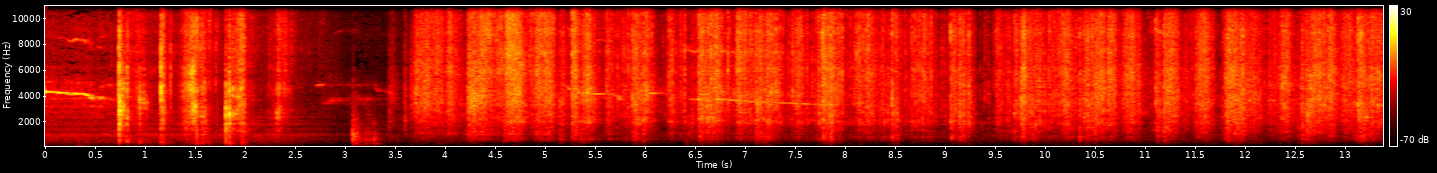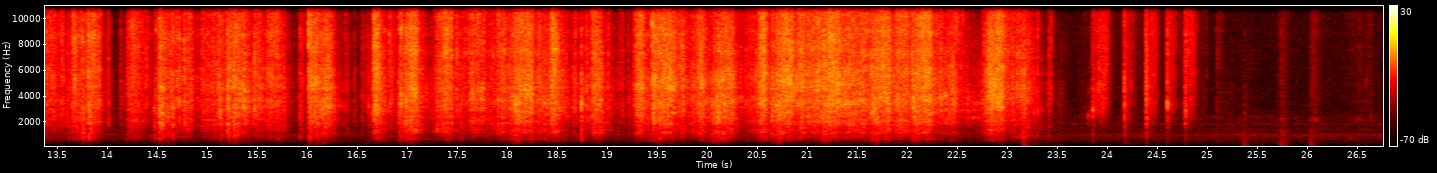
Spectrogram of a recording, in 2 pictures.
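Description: Twist-top pepper grinder crunching black peppercorns: a long, dense run of rapid gritty clicks for about twenty seconds, stopping a few seconds before the end, followed by a few scattered clicks.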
